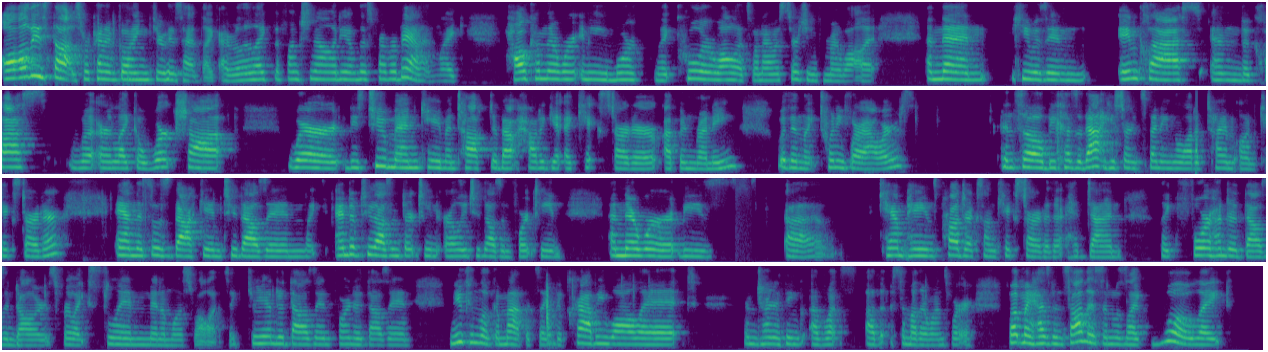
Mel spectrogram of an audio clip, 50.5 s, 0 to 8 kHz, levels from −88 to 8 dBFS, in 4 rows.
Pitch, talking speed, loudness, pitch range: 230 Hz, 180 wpm, -24 LUFS, 215-255 Hz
